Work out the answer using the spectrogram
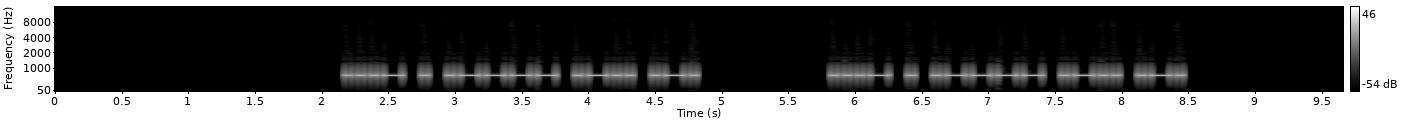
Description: Morse code, heard as a keyed tone, about 25 wpm, 700 Hz. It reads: VE1LR VE1LR
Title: DXCC-100 Call Signs - 5 Characters - Repeated 2x - 25wpm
